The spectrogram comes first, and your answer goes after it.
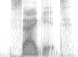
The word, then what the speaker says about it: Saget: Bob's, how do you pronounce his last name? Saget.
